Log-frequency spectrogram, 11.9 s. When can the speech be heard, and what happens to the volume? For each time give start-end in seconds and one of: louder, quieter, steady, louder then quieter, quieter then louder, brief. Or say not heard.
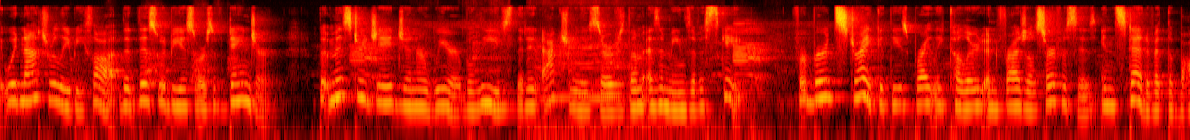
0.0-11.8 steady.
